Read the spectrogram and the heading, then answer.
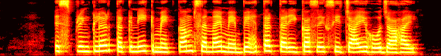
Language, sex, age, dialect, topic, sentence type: Magahi, female, 46-50, Central/Standard, agriculture, statement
